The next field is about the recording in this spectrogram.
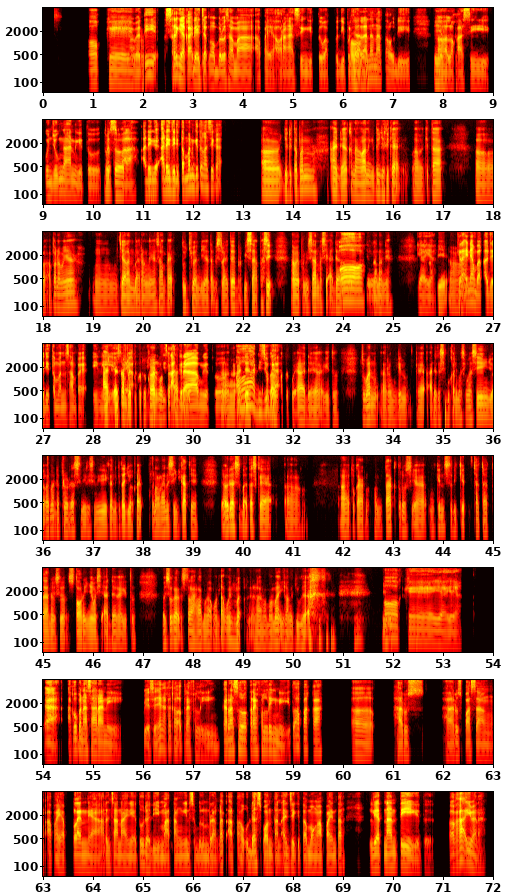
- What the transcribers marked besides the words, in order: other noise; in English: "chat-chat-an"; chuckle; in English: "traveling"; in English: "traveling"; in English: "plan-nya"
- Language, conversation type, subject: Indonesian, podcast, Apa pengalaman paling sederhana tetapi bermakna yang pernah kamu alami saat bepergian?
